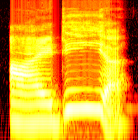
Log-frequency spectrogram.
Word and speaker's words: idea: Idea, idea. We're saying there's 3 syllables here. And we're saying, hey, if you wanted to, you could then take those two, E and and make them short enough so they actually occupy one space and they're one syllable.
